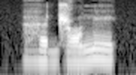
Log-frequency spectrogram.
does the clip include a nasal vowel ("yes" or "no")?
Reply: yes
